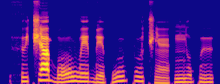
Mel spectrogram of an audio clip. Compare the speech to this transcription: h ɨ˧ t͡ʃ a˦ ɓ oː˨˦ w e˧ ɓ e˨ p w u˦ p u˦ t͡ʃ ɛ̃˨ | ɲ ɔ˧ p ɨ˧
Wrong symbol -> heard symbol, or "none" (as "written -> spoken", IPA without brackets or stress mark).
ɔ˧ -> o˧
